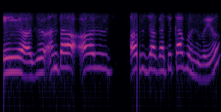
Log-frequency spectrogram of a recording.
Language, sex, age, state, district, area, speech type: Nepali, female, 30-45, West Bengal, Kalimpong, rural, conversation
